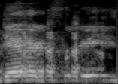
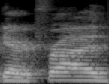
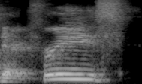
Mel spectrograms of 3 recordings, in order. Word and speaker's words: Derek Fries: his name is Mr Derek freeze I know it looks like Derek fries but it's it's pronounced Derek freeze uh like Mr Freeze over there uh Derek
